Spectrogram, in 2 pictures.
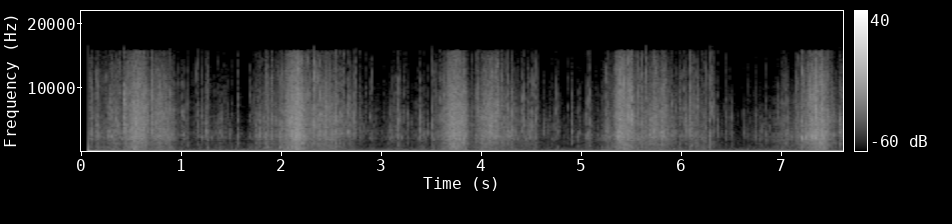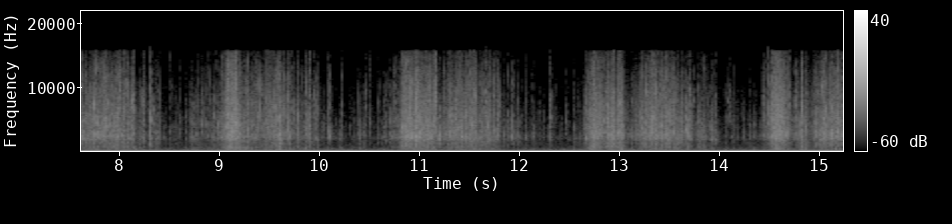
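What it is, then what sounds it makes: Crinkling plastic cellophane wrap. A hand-sized, hollow and loose bundle of clear cellophane wrap, a crumpled sheet of thin transparent plastic film, is squeezed and crinkled close up by the bare fingertips of both hands. A continuous, bright, crackling crinkle rises into repeated louder surges of rustling. A steady low hum runs underneath throughout.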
